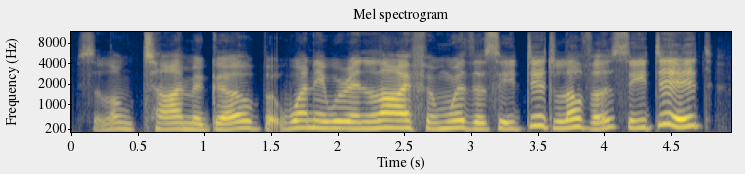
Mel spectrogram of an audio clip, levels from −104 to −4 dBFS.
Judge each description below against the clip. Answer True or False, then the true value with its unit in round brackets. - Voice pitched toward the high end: True (230 Hz)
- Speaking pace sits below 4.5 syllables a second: False (4.7 syllables/s)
